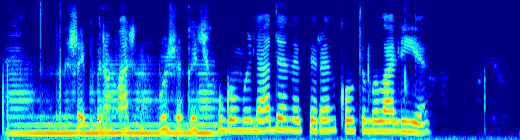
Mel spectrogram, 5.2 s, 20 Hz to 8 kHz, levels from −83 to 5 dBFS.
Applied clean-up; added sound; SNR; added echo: neural diffusion model UNIVERSE++.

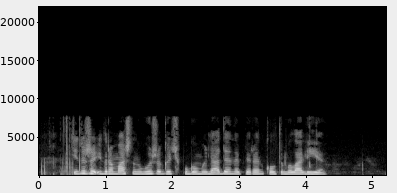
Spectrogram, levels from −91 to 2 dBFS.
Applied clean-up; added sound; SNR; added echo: none; none; none; none.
